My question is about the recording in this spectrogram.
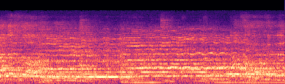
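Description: Live rock band music on stage, with long sustained chords held steady. A low bass note comes in about two seconds in.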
